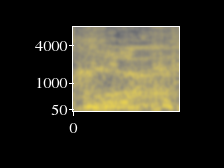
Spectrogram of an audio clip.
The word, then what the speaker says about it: Villa: Villa. – Man uttaler faktisk L-ene på engelsk.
